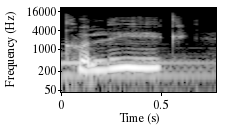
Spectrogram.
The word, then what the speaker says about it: colleague: In the words catalog and colleague, the U after G at the end of a word becomes silent, and the whole combination G-U-E turns to a hard G sound.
